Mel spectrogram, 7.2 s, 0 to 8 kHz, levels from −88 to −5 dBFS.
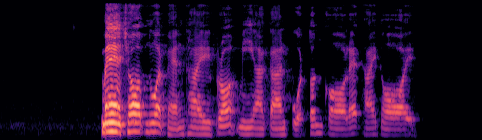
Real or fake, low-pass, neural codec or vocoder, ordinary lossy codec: fake; 7.2 kHz; codec, 16 kHz, 8 kbps, FreqCodec, larger model; none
